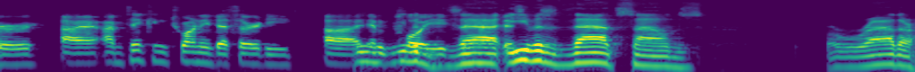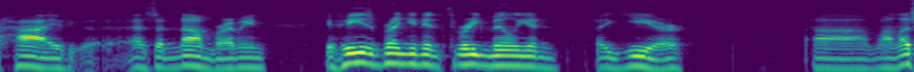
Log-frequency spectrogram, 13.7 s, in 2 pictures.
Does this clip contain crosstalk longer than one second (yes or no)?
yes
